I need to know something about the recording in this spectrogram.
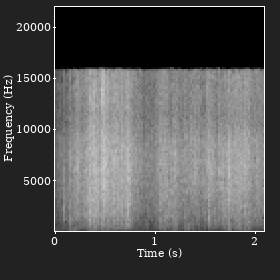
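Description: Bubble-wrap packing being handled and crinkled, loudest about half a second in, then a softer continuous rustle.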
